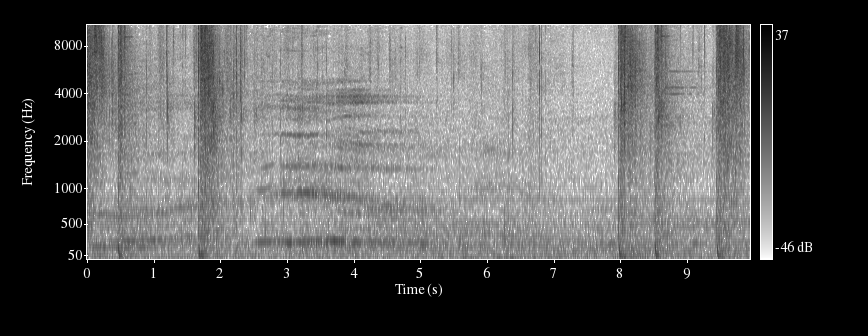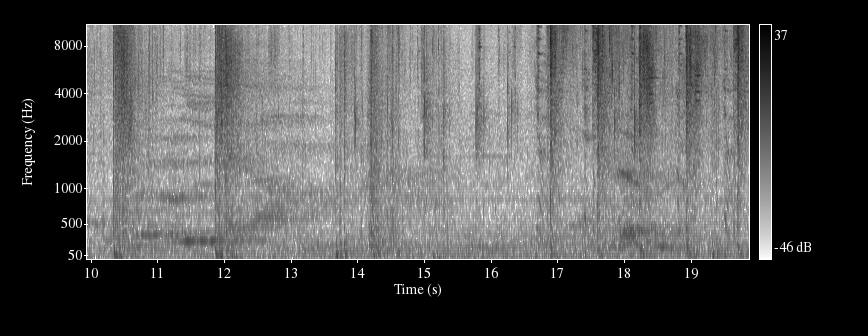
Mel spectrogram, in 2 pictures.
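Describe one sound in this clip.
A creature groans and snarls hoarsely.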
